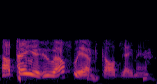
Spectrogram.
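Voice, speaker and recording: Animated man bantering, lo-fi radio sound. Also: mid-range voice, moderate pace, husky. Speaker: radio show host. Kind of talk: casual comedic banter. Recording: lo-fi radio sound, faint noise.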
